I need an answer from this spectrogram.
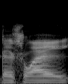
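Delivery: robotic, mechanical machine voice. Voicing a guide creature leading the party: weird mechanical voice. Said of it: "a weird sounded Vox style mechanical voice says".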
